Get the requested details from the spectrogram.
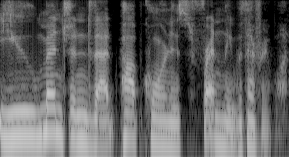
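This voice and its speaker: At a moderate pace, a woman performs in a put-on character voice. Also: fairly low pitch for a woman. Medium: read story. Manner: calm, probing.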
